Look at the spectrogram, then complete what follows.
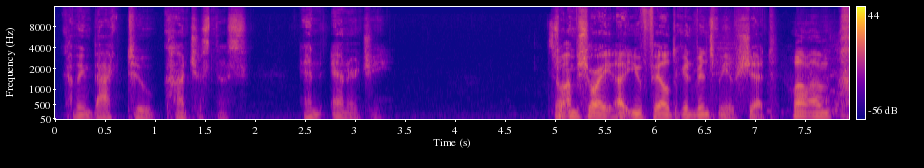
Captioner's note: some chuckles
